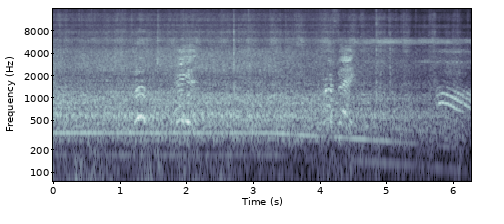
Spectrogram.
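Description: A steady machine drone whose tone drops in pitch as it winds down near the end, with a few short shouted voices over it.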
